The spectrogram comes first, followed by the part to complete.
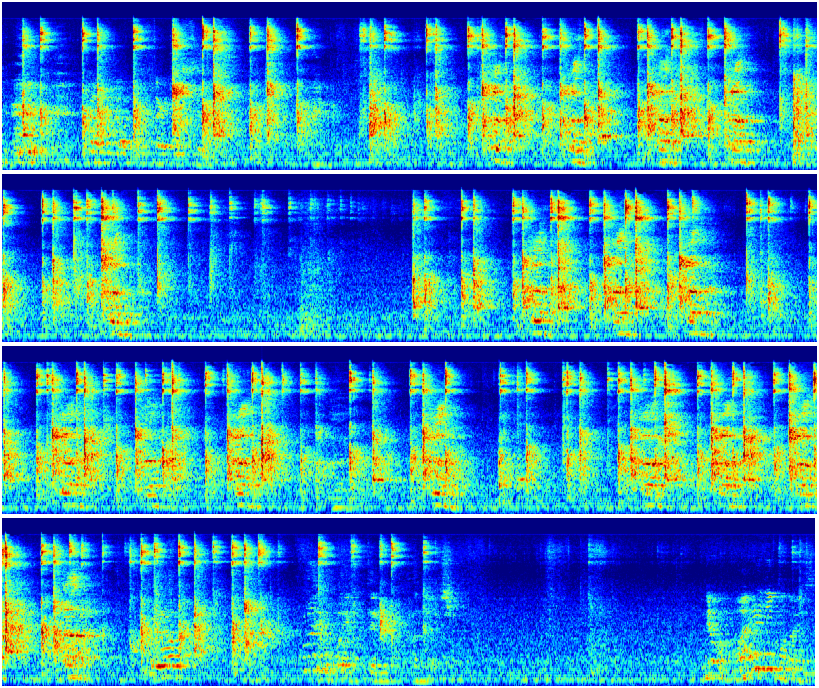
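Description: Table tennis balls hit rapidly with a paddle and clicking as they bounce on the table and floor, one after another in two long runs broken by a pause of about a second near the middle.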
